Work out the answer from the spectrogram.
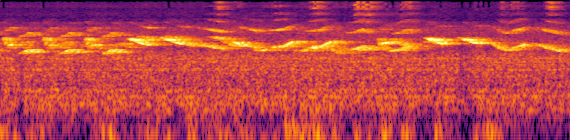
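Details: Chestnut-bellied (lesser) seed finch (Sporophila angolensis) singing the long, repetitive Brazilian curio roll, possibly called "paragrande", used to see which bird sings longest: an unbroken run of high, sweet, rising-and-falling warbled phrases over a low rumble.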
